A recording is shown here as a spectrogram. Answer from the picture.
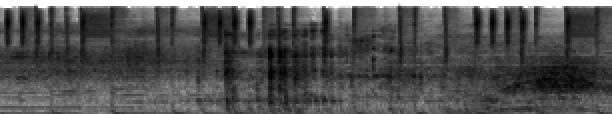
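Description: Small boat's outboard motor running at speed, its pitch rising and falling, with water rushing and spraying, under background music.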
